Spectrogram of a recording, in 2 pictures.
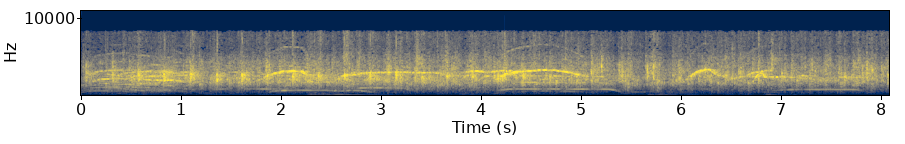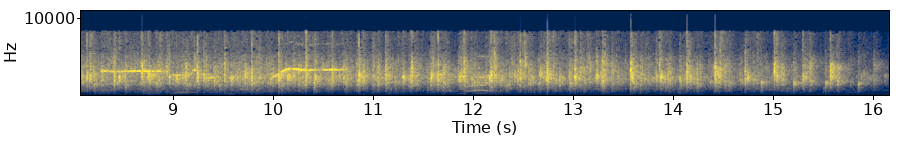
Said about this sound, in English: Thank you. But you know, it gets embarrassing when the applause you get before you speak are longer than the applause you get after you speak.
